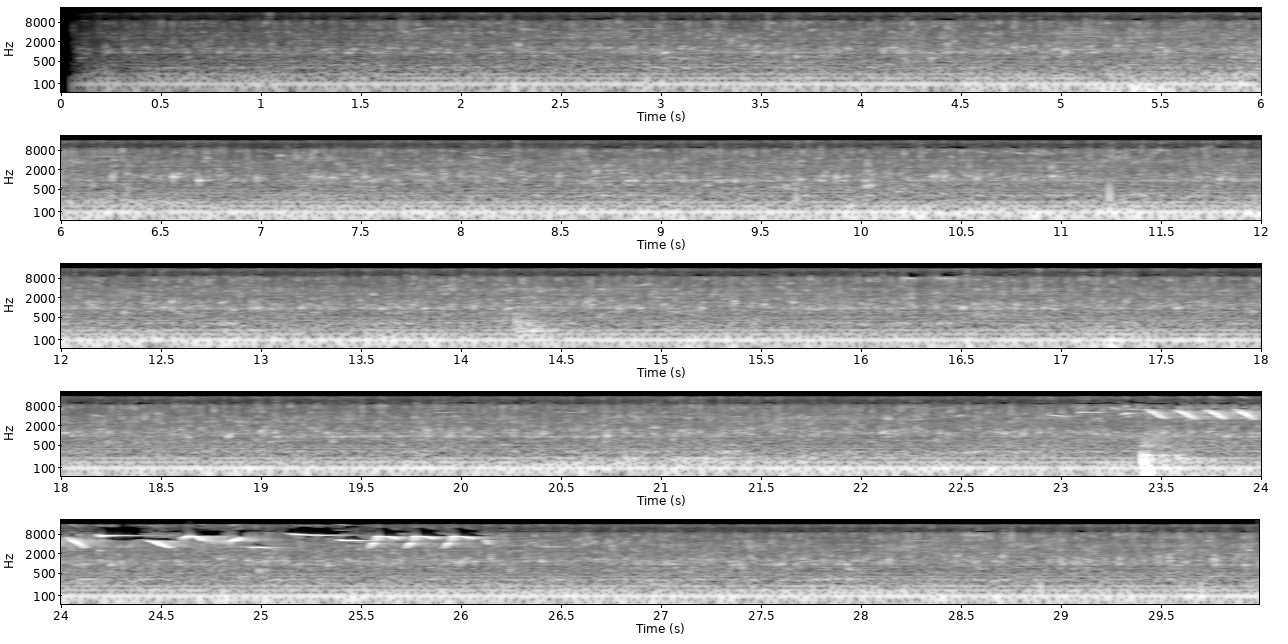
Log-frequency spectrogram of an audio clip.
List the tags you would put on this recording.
Soundscapes > Nature
ambient
birdsong
countryside
field-recording
nature
river
spring

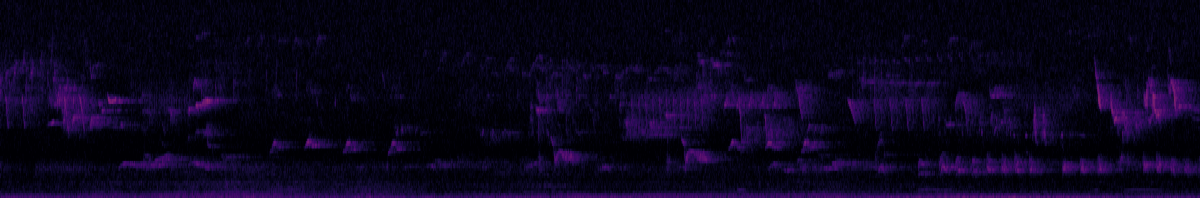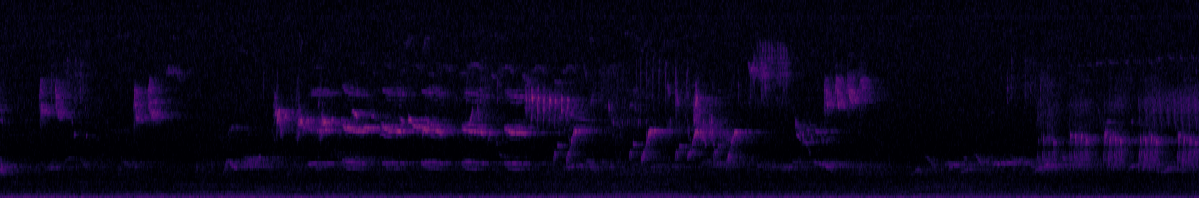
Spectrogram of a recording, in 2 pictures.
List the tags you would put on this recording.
Soundscapes > Nature
field-recording
Dendrophone
sound-installation
soundscape
phenological-recording
alice-holt-forest
nature
artistic-intervention
modified-soundscape
natural-soundscape
data-to-sound
weather-data
raspberry-pi

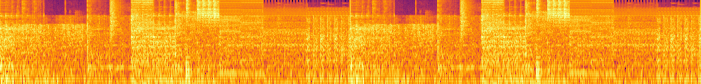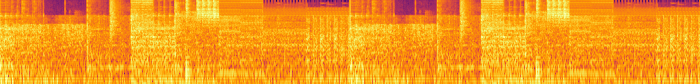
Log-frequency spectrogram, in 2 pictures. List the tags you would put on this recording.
Instrument samples > Percussion
Soundtrack
Loopable
Dark
Weird
Industrial
Alien
Packs
Drum
Samples
Loop
Underground
Ambient

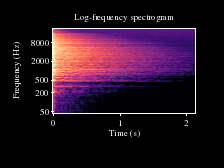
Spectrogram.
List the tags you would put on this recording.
Music > Solo percussion
kit
ludwig
reverb
sfx
roll
processed
acoustic
crack

